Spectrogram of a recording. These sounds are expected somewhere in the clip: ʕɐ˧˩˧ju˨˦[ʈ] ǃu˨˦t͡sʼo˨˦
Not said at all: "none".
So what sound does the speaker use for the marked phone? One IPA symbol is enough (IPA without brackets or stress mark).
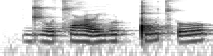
ʈ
